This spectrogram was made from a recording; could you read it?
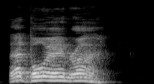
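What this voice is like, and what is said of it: Hank Hill cartoon character impression. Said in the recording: “impersonate Hank Hill”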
